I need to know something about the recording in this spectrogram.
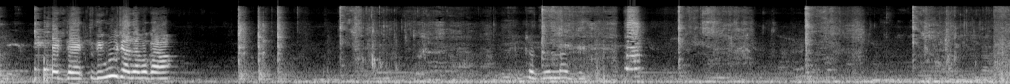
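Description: A metal ladle scrapes and clinks against a pan while stirring a thick stew.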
